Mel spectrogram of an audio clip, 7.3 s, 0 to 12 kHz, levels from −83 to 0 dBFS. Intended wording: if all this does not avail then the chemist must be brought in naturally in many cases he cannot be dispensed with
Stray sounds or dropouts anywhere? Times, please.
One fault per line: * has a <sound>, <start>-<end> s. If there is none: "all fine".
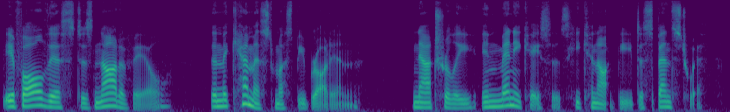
all fine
